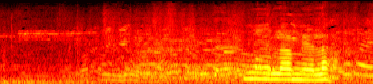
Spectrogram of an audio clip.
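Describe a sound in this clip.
A crowd of people chatters loudly outdoors.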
